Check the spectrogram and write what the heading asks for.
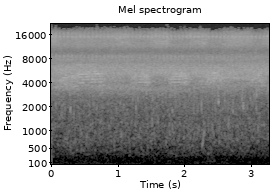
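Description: A steady fizz of a carbonated drink, a dense hiss with tiny crackling pops spread evenly throughout, quiet and continuous with no voices.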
